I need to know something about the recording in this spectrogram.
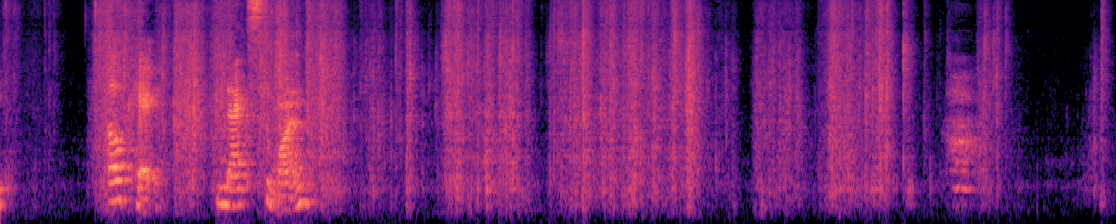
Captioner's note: gasps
